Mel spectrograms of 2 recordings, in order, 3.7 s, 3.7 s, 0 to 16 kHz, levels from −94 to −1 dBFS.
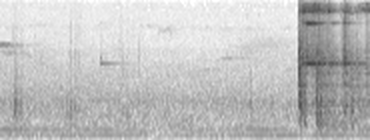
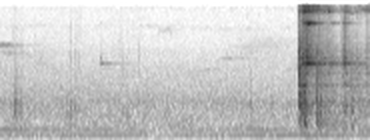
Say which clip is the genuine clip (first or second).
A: first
